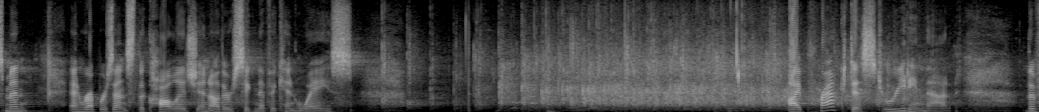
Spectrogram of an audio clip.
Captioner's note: applause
